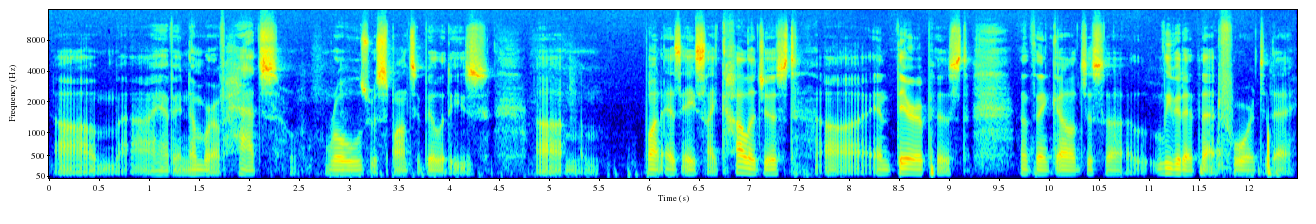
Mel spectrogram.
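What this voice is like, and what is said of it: Smooth late-night radio voice. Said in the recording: “You got your voice on today ... like your podcast voice ... The NPR Midnight Soul”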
